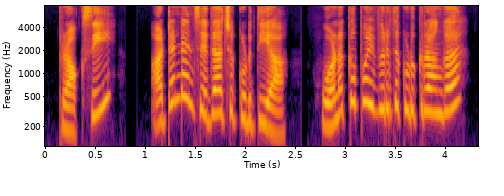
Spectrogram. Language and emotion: Tamil, surprised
